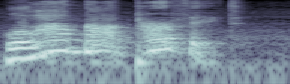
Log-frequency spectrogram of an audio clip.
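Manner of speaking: sudden, blurted outburst, pitched very high. Retelling own reply to a boss who kept reaming him: imitating own blurted reply. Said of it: "I remember blurting out to him".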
